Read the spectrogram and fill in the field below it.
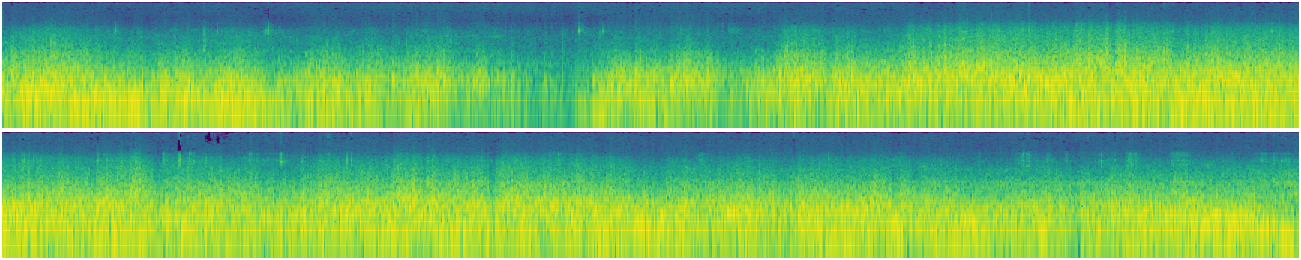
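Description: Strong, cold wind blowing out of the east, under big black clouds, roars steadily and loudly across the microphone, a dense buffeting rush with one brief lull before gusting back at full force.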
